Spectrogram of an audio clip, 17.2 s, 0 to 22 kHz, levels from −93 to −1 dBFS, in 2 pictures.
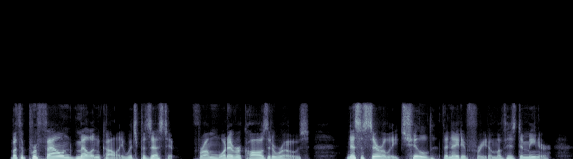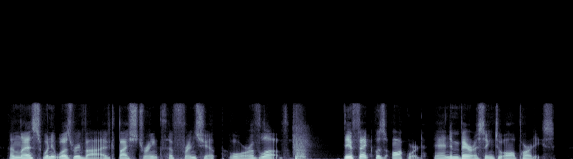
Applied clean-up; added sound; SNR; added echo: neural mask model DeepFilterNet 3.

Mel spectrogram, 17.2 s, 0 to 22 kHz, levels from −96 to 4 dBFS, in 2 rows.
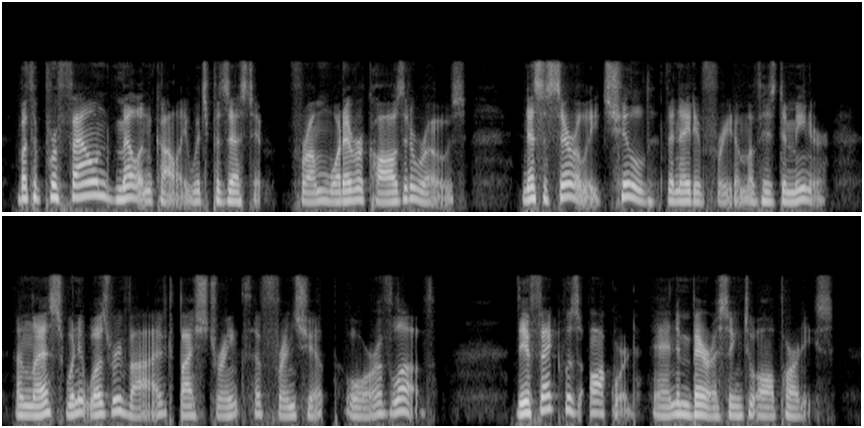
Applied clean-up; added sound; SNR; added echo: none; none; none; none.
